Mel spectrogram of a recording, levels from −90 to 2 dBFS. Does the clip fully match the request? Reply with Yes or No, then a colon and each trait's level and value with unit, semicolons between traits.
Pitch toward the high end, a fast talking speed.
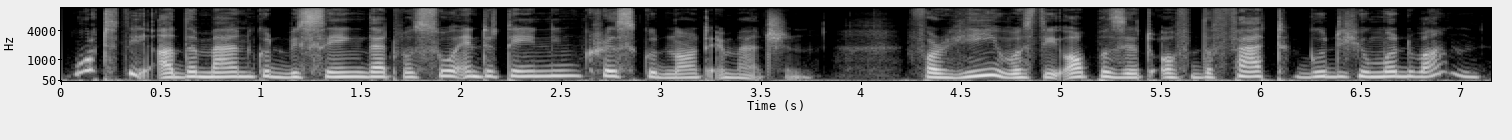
Yes: high, 215 Hz; fast, 220 wpm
